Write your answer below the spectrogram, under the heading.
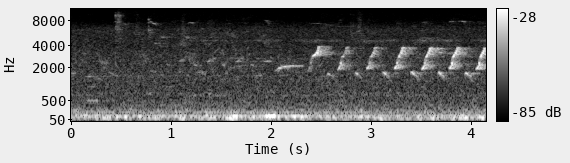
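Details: Wild birds in Oklahoma on 22 May after storms have moved east: a rapid series of sharp, rising chirped notes repeated several times a second, starting after a soft thin whistle, over low wind rumble.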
